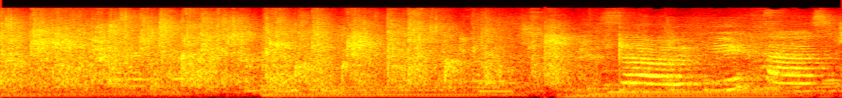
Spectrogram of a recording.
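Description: A room of children and adults clapping their hands in a round of applause that dies down about three seconds in.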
